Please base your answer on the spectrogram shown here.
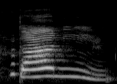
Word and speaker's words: kanin: No kanin kanin kanin kanin kanin kanin pito walo si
